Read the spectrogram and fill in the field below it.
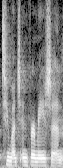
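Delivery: ordinary talk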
